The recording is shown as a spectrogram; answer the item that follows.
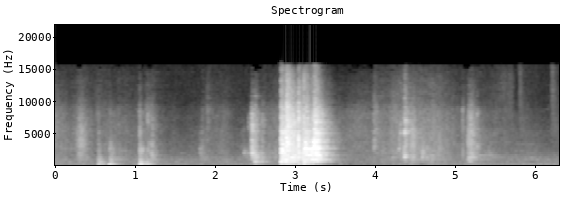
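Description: Handling noises in an open gun safe: a few knocks and clunks, then a louder half-second rush of sliding or scraping noise about halfway through, then a couple of light clicks as things are moved in and out of the safe.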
